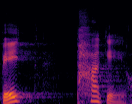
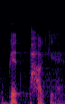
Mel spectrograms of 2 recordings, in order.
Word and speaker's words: 벳바게: 벳바게. 바게를 우리나라 음역으로 써서 그래요. 히브리 말로 쓰면 벳파게예요. 벳파게.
